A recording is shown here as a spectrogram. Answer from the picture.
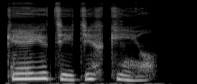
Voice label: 経由地1付近よ, カーナビ 案内音声; カーナビ(で使えるかもしれない)案内音声

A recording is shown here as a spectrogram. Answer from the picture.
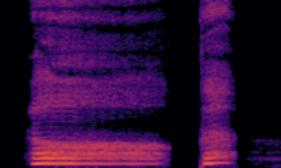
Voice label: ゆっくりカウント, ASMR

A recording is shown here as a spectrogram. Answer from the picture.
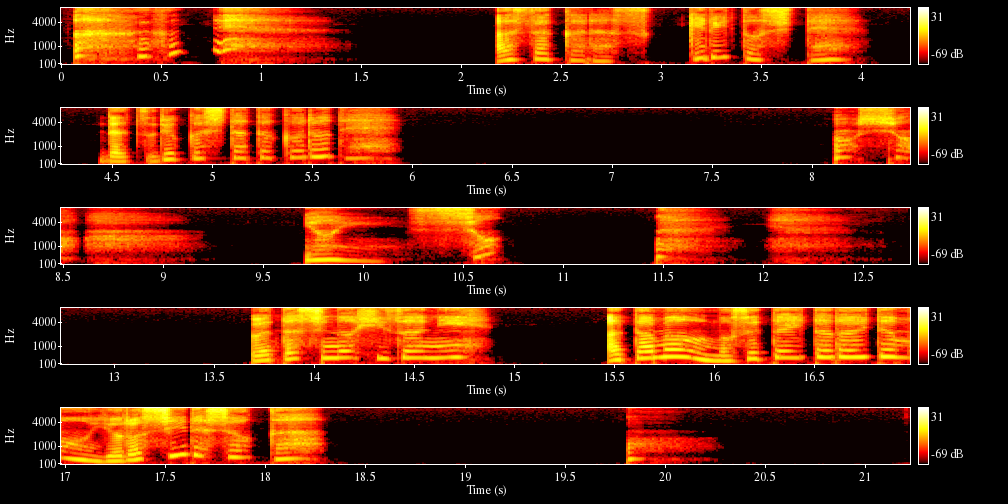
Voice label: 耳かき両耳（バイノーラル 効果音なし）

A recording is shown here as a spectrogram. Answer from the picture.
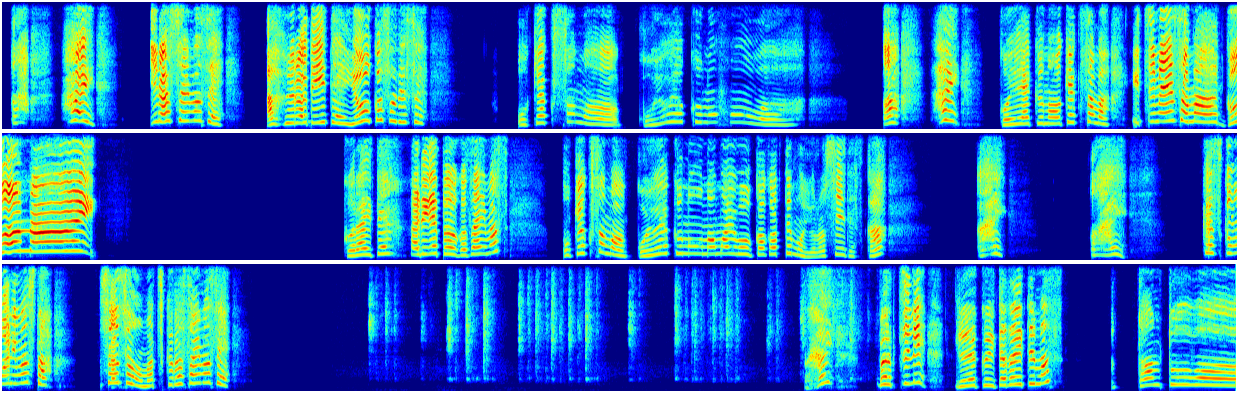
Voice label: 入店／挨拶／お店の紹介／コース説明, ASMR

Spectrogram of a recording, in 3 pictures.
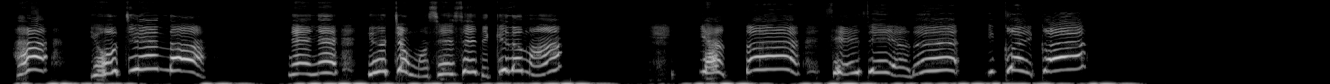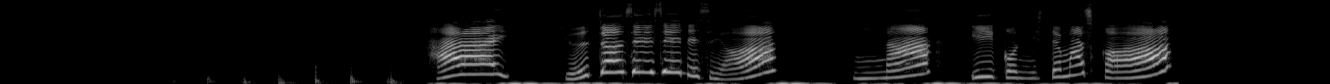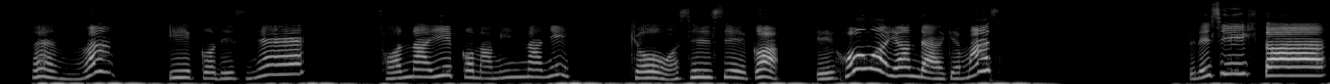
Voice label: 絵本朗読ASMR; えほん、よみます！

